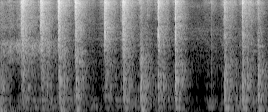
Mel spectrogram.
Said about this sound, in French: Donc tailler la menthe.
